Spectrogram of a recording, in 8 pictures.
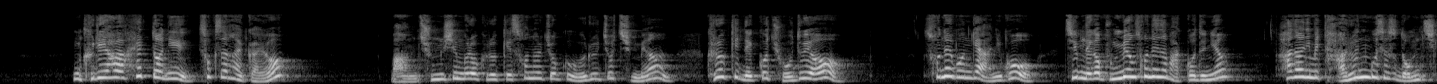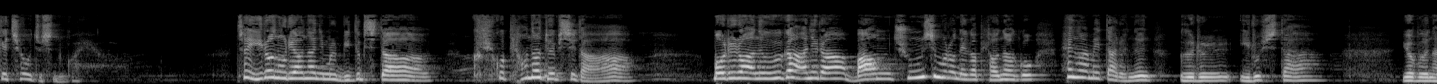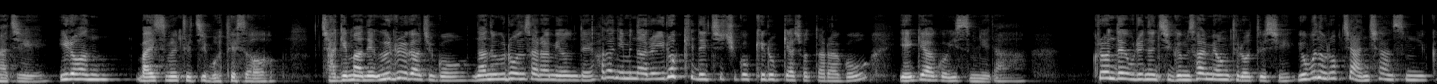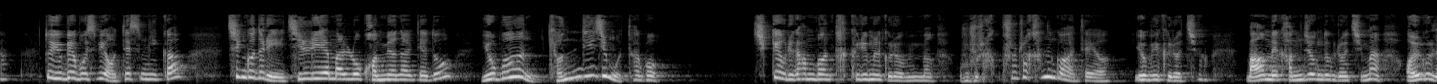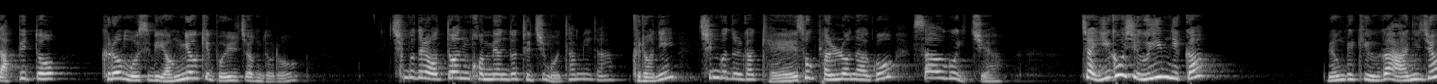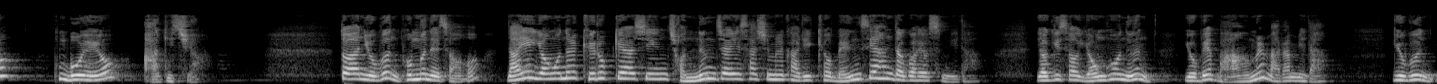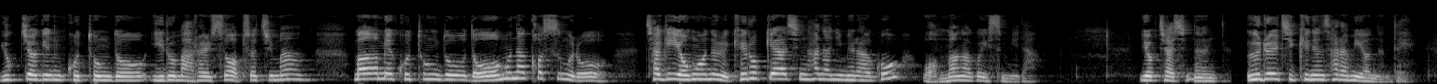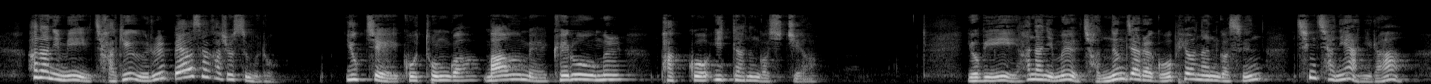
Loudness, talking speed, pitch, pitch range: -19 LUFS, 290 characters per minute, 220 Hz, 190-265 Hz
